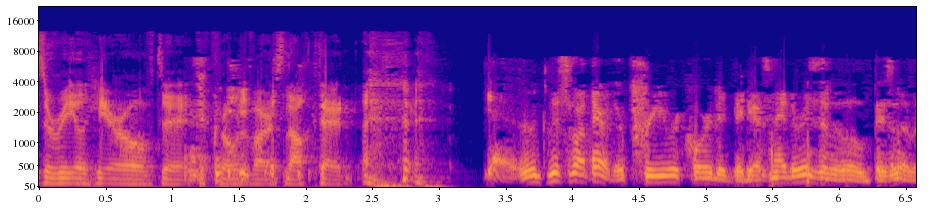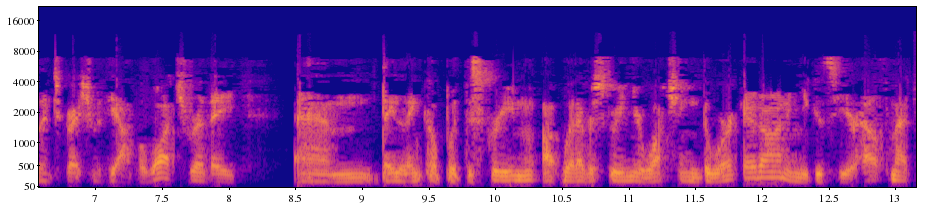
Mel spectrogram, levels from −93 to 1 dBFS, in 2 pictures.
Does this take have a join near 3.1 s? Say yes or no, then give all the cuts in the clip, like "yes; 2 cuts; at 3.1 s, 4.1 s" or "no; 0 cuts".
no; 1 cut; at 11.5 s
